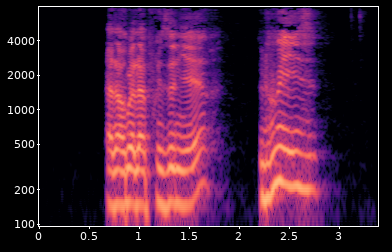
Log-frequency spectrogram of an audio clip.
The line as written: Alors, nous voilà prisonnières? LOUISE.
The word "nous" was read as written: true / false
false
